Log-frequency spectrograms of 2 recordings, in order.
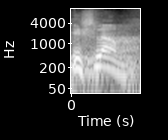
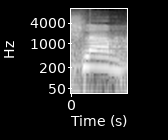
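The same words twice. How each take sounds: First: The s sound is a clear s. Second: The s sound comes out like sh. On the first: The speaker calls it right. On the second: The speaker calls it wrong.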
